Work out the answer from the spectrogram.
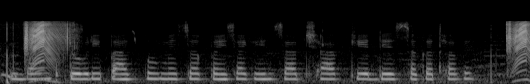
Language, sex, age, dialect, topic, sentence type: Bhojpuri, female, 18-24, Northern, banking, statement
